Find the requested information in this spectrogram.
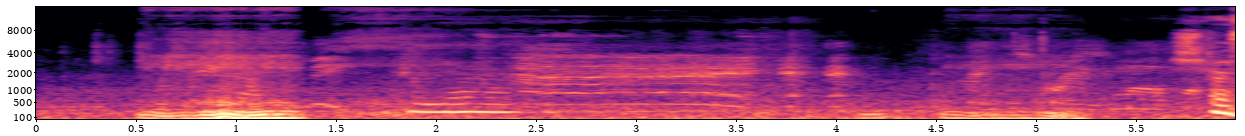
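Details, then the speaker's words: Sleeping Labrador dog on a bed keeps snoring as someone calls to him softly: two low, rattling snores a few seconds apart; snoring during sleep. "все вернулись любовь моя такой ужасный голос что он не понимает кто его зовёт продолжает храпеть Это очень смешно"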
